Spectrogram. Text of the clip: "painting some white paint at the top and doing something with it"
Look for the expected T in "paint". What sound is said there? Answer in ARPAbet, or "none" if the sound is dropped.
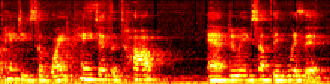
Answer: T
